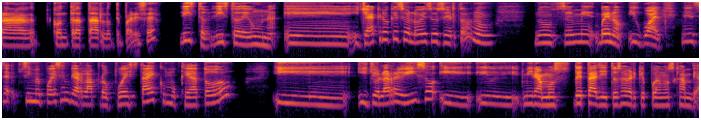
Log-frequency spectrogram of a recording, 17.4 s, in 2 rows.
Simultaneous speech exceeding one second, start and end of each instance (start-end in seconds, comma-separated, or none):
none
